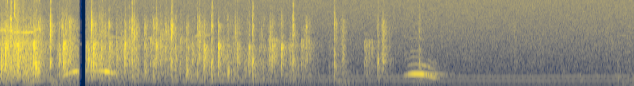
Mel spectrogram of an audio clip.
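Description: Small audience applauding, the clapping thinning out and dying away over about four seconds, with a couple of short hooting calls from the room. A faint steady hum is left once the clapping stops.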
